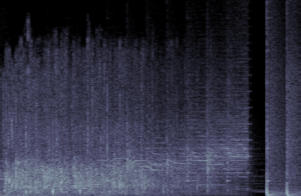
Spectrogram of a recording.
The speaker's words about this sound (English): Join me in a round of applause for Nancy Reagan.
